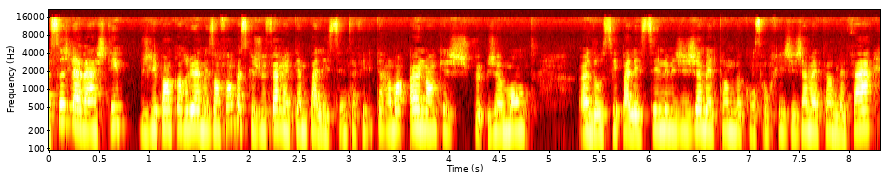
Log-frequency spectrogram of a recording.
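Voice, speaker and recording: A woman with a Quebec French accent and a hoarse, gravelly voice, casually reviewing books in a hesitant, rambling way with English words slipped in. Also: medium pitch, a little mellow. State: hoarse, with a cough. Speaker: book reviewer, mother. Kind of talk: casual unscripted review to camera.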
